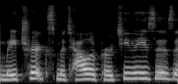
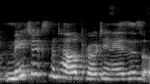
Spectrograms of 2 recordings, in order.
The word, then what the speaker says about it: matrix metalloproteinases: but can you talk about matrix metalloproteinases and what those are and how do they factor into oral health? – For sure. Yes. Yeah, you said it right. – Awesome. – matrix metalloproteinases,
